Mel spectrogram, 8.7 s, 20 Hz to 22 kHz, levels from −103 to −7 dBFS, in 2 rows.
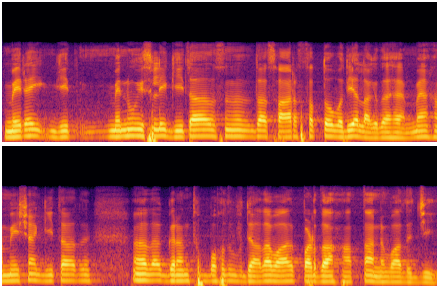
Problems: none marked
